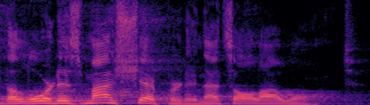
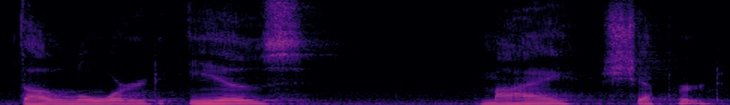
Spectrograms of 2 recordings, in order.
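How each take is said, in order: First: Put-on boy blurting it out louder; proud shout of the verse. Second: Very soft, very slow, barely voiced; mouthed words. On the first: Little boy on the platform blurting out his verse loudly. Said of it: "And in a loud voice". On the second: Teacher silently mouthing the verse to the stuck boy. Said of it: "she mouthed the words to him".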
